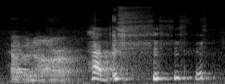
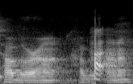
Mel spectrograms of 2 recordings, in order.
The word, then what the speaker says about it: Habarana: That's how you say it, right? Habanara. It's Habarana. Habarana.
